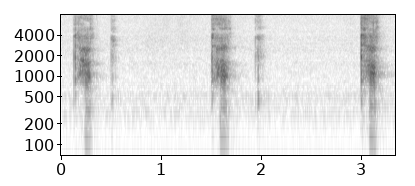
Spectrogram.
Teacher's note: For example, when you say 각, 각, 각, you close off the airflow at the back of your throat.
